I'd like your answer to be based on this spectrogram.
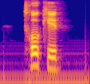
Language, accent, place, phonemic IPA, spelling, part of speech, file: French, France, Lyon, /tʁɔ.ke/, troquer, verb, LL-Q150 (fra)-troquer.wav
- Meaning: to barter (exchange goods or services without involving money)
